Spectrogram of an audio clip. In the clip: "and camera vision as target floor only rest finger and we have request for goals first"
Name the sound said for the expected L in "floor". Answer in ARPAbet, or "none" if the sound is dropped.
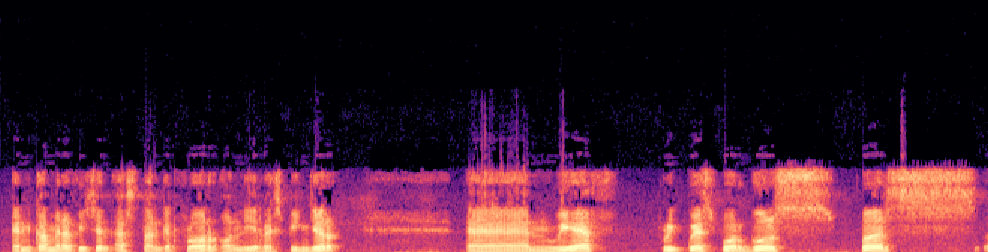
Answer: L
